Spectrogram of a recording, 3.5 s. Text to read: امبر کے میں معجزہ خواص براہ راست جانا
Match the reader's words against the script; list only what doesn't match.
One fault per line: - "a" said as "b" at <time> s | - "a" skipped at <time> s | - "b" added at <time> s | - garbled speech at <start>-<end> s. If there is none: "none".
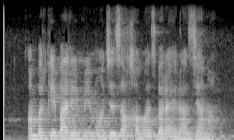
- "بارے" added at 0.8 s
